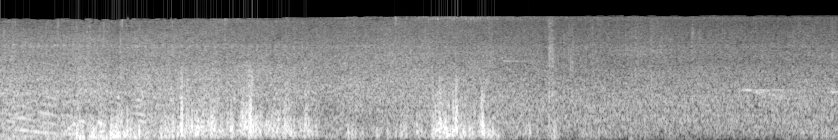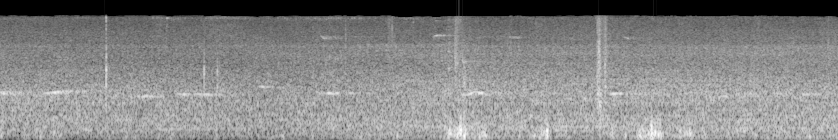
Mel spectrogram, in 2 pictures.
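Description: Roadside street ambience: a steady hiss of passing traffic with wind on the microphone, and a few faint clicks and chirps in the second half.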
